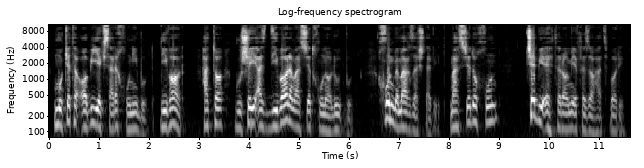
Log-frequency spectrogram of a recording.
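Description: A man narrating a dramatic story in a measured, tense way. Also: medium pitch.

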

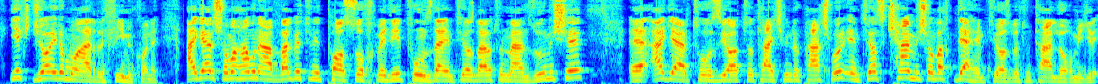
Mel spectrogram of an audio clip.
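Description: A man with a high-pitched voice runs a live quiz show on air. He talks briskly, slowing down for scores and rushing through asides, and fills pauses with long drawn-out sounds. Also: a bit bright. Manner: brisk, pace swinging from slow to quick. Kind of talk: live broadcast quiz hosting.

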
